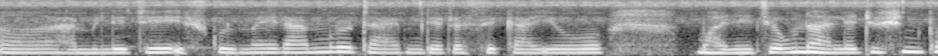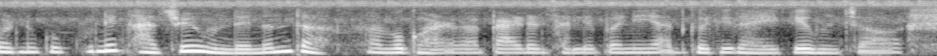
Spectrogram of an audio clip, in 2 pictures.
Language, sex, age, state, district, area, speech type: Nepali, female, 45-60, West Bengal, Darjeeling, rural, spontaneous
